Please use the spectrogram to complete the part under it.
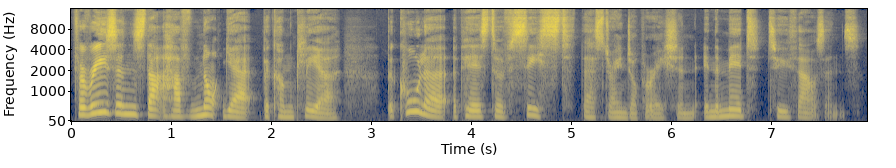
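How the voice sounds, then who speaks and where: An actress playing a curious young woman podcaster from the English Midlands, narrating in a measured, wry way and asking questions. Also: on the low side, animated. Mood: calm. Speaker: investigative podcast host. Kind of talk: scripted podcast narration and street interviews.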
